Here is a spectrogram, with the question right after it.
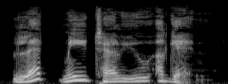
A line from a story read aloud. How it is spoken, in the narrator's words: said Prince Michael in his soft voice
